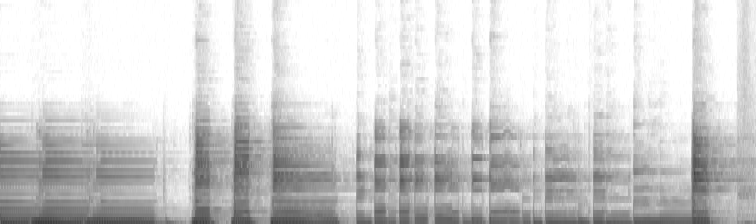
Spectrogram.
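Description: Clean electric guitar played through a miked Blackstar amp with spring reverb, ringing chords and single notes in a steady phrase, close and moderately loud with no talking.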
